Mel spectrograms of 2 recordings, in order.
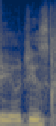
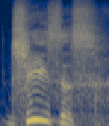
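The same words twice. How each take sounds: First: A much lower, softer "Yo, Jesus", slangy and offhand; casual mock greeting. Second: "Jesus" said plainly and sincerely, no slang; name "Jesus" with simple respect; earnest address. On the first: Preacher repeating the wrong way Peter might have greeted Jesus, offhand. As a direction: mumble "Yo, Jesus" like a throwaway hello. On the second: Pretend. Preacher giving Peter's respectful answer to Jesus, earnest. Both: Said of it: "No, he didn't say".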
